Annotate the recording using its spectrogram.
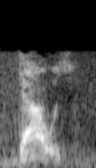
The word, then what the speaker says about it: Taoism: Now Taoism is spelled T-A-O-I-S-M. T-A-O-I-S-M. It's a Chinese religion and it's pronounced Taoism. Taoism. Now here's the history of Taoism. Lao Tzu, which is L-A-O hyphen T-Z-U, Lao Tzu was supposedly born between 604 and 570 B.C.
